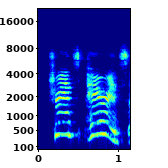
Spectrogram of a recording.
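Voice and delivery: high, drawn-out punchline; announcing. A narrator's reading. Ethan delivering his joke's punchline, announced high and slow. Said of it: "announced Ethan".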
